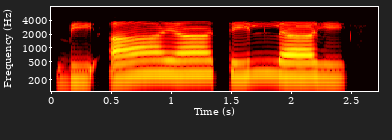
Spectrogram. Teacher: हम लफ्ज़ अल्लाह को बरीक पढ़ेंगे पतला पढ़ेंगे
